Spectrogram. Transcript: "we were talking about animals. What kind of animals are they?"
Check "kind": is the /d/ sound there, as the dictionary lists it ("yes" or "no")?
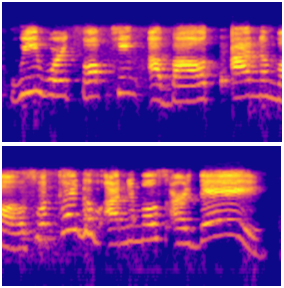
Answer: yes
